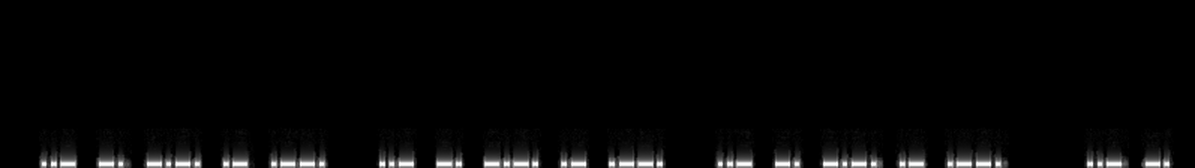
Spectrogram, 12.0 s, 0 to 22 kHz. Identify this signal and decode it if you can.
Morse code, heard as a keyed tone, about 25 wpm, spaced as for 20 wpm, 600 Hz. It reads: UNCAP UNCAP UNCAP UN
